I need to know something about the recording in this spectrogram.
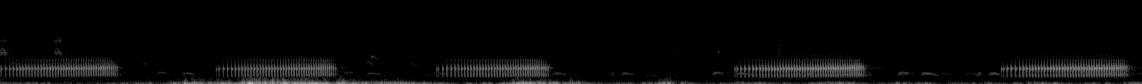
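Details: Guttural toad at Zeekoevlei giving five snoring, pulsed calls, each just over a second long and spaced about two seconds apart. Short chirps fall between the calls over a deep low rumble.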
